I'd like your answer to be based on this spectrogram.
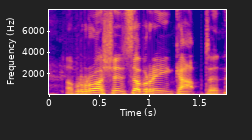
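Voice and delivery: loud, put-on Scottish accent. Bringing up The Hunt for Red October, introduce yourself as a Scottish-accented Russian submarine captain. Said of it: "Okay, Sean".

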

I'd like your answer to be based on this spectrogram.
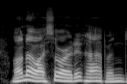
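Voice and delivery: ordinary talk

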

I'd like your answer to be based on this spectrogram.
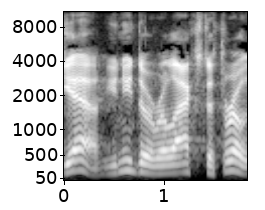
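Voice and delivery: ordinary delivery

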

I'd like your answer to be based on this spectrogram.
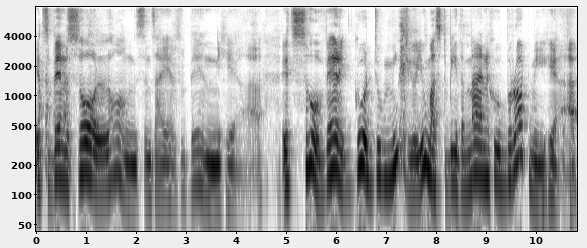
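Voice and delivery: grand, theatrical vampire voice. A game master voices a bat turned man greeting the players: grand theatrical Dracula voice.

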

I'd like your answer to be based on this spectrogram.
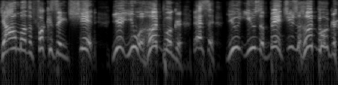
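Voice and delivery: put-on, very high-pitched, furious, angry yelling. Recounting a woman's 4 a.m. phone call, imitating her yelling. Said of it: "the first thing she starts yelling".

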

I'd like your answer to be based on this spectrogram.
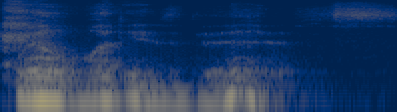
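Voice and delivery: very low, hushed, deep creature voice. A narrator voices an unseen creature addressing the players, deep voice. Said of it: "you hear a deep voice go".

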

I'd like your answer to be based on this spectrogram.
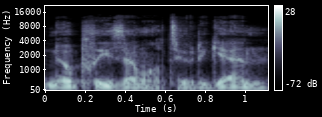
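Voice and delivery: ordinary talk, nothing marked

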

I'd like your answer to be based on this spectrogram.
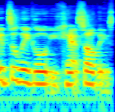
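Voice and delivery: mock completely straight, dead serious, earnest. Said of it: "he was dead serious".

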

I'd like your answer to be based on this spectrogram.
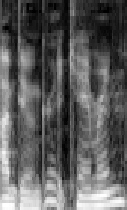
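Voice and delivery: cracking, breaking voice. Answering his co-host's greeting at the start of the show, voice cracking. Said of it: "My voice just cracked".

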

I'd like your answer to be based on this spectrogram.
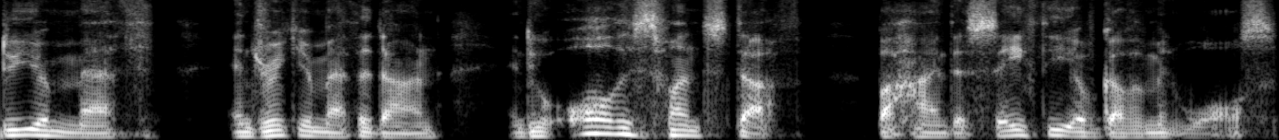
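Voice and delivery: normal talking voice

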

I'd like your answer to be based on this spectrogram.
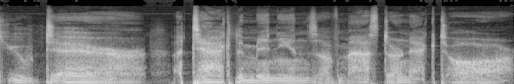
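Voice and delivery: slow, echoing disembodied voice, dare drawn out. Voicing a voice that echoes through the room from a glowing prism: echoing disembodied voice. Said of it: "echoes through the room".

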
